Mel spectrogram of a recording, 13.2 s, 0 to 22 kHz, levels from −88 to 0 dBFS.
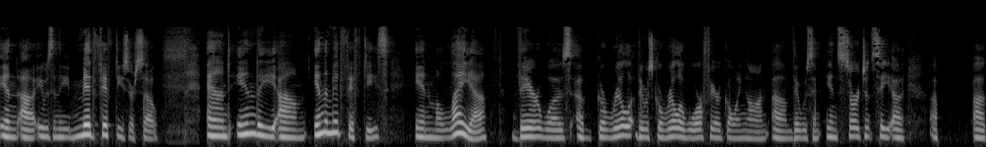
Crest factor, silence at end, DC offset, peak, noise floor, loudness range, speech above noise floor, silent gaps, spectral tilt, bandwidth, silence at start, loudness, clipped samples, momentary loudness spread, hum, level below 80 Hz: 18 dB; 0 s; under 0.1%; -18 dBFS; -59 dBFS; 7 LU; 23 dB; none; -5 dB/octave; 11.5 kHz; 0 s; -37 LUFS; under 0.1%; 15 LU; none; -82 dBFS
